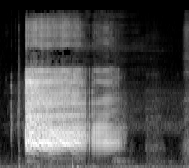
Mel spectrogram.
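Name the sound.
fart played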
